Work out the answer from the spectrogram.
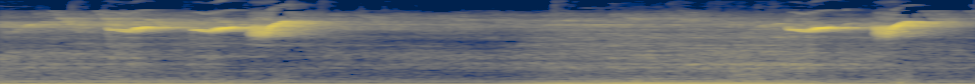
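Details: Brown-plumaged double-collared seedeater singing fast: rapid whistled and buzzy phrases around a high pitch, with sharp up-down twists, given twice with a quieter steady trill between and a low hum underneath.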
